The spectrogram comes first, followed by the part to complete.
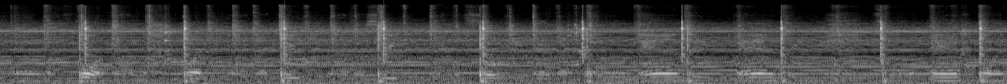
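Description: Electric guitar strummed in a steady rhythmic strum-pattern exercise over a metronome clicking about once a second, the clicks the loudest sound. The exercise switches between straight eighth notes, triplets and sixteenth notes.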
